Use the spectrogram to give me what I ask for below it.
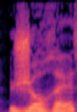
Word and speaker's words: j'aurais: J'aurais, so final S, not pronounced.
